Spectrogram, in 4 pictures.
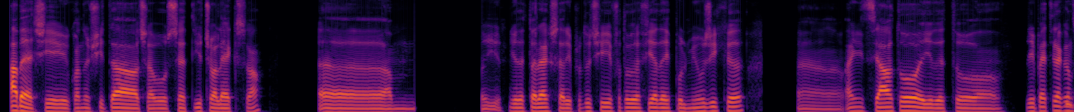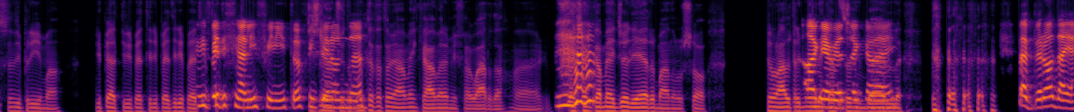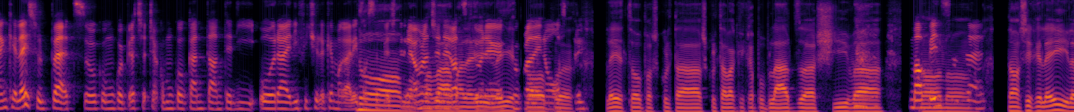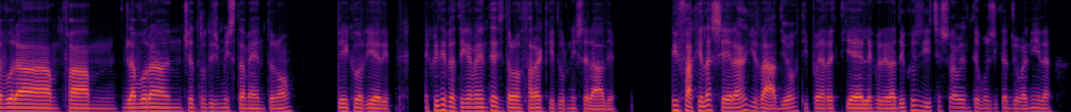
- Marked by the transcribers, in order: chuckle; chuckle; tapping; chuckle; "cioè" said as "ceh"; in English: "top"; chuckle
- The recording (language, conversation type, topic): Italian, podcast, Qual è la canzone che più ti rappresenta?
- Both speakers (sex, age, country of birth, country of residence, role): female, 25-29, Italy, Italy, host; male, 20-24, Italy, Italy, guest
